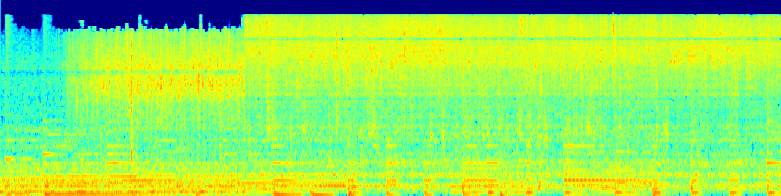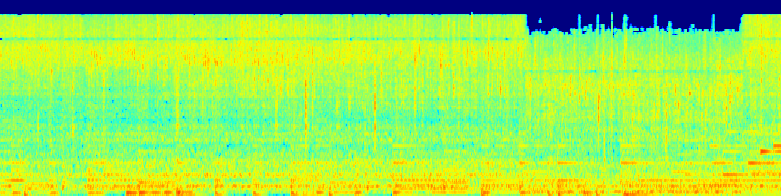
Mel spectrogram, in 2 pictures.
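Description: Chicken pieces sizzling in oil in a frying pan, the sizzle getting louder and brighter about three seconds in, with a wooden spatula scraping and stirring the pieces.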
